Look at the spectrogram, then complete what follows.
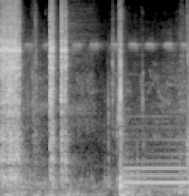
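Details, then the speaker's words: Roper washing machine that the previous owner said didn't work, stood upright. The motor is not seized but gives a steady low electrical hum with no spin-up, and the tub won't turn. Owner suspects the clutch underneath. "there's that humming again i tried turning this tub and it won't turn"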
